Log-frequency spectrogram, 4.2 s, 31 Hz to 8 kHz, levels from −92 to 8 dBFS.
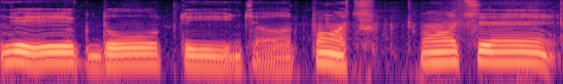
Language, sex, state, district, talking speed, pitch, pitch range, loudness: Hindi, male, Madhya Pradesh, Bhopal, 115 wpm, 125 Hz, 110-135 Hz, -15 LUFS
